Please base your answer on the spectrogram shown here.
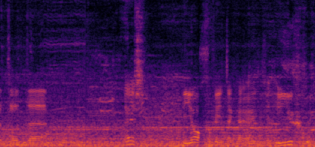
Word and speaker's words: Йыхвы: Знаешь, Йыхвы такая, Йыхвы читается так.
